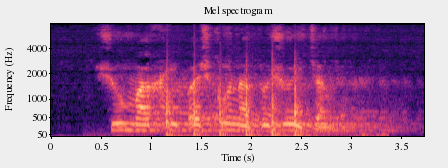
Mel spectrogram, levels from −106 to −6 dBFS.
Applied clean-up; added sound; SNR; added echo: none; Knock; 6 dB; reverberation time 1.8 s.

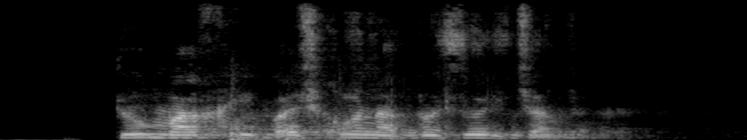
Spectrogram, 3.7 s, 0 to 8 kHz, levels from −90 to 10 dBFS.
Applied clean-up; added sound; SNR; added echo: neural mask model DeepFilterNet 3.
